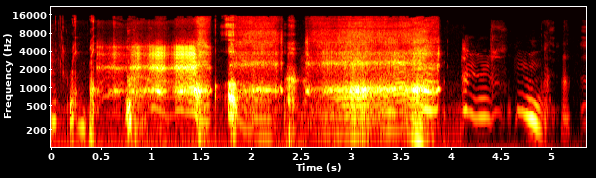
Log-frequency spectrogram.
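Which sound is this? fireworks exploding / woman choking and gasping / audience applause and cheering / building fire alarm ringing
woman choking and gasping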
